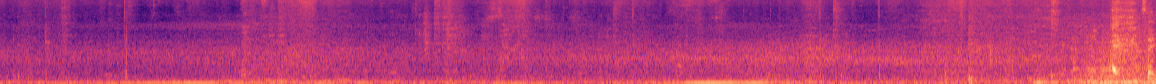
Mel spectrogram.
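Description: Double-decker bus in motion, heard from the upper deck: a low steady rumble of drive and road noise that swells about nine seconds in, with faint ticks and rattles from the body.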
